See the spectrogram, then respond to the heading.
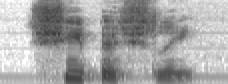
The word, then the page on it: sheepishly: /ˈʃiː.pɪʃ.li/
